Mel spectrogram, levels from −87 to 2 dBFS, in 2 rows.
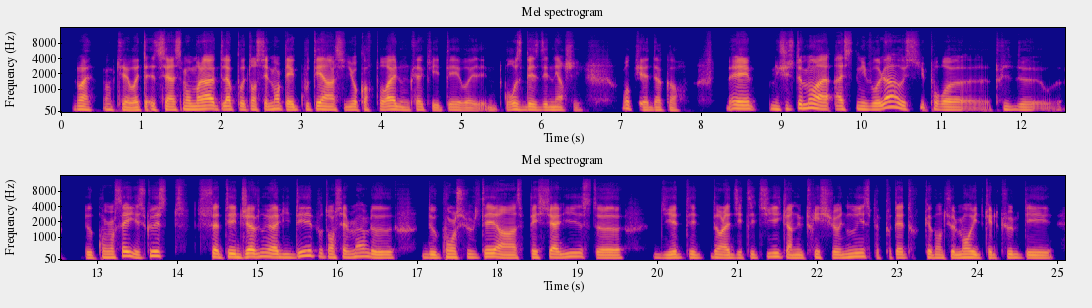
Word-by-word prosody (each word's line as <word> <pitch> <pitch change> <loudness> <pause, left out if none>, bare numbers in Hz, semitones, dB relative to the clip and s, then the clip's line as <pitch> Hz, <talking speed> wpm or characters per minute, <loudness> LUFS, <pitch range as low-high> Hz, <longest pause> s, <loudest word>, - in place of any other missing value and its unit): Ouais, 130 -3 +2
OK, 120 -1 -5
ouais, 105 +2 +3
tu - - -3
es 135 - -1
c'est 115 +4 +2
à 120 - +4
ce 115 - -7
moment-là 135 +4 +6
que 130 - -8
là, 130 - +6
potentiellement, 130 +2 -1
tu 125 -1 +1
as - - +5
écouté 125 +4 +2
un 120 -1 +4
signaux 115 +2 -2
corporel, 120 +3 +2
donc 110 -2 -6
là, 120 - -1
qui 110 - -8
était, 110 +2 -3
ouais, 100 -2 -4
une 100 - -10
grosse 125 +1 -1
baisse 115 -1 0
d'énergie. 110 -3 -4 0.5
OK, 155 -5 -4
d'accord. 105 -4 -6 0.5
Mais 155 -1 +4 0.2
mais 140 -2 -2
justement, 170 +7 +2
à 140 -3 +5
à 140 - +2
ce - - -9
niveau-là 140 - +3
aussi, 140 -8 -4
pour, 120 -1 -1
heu, 65 - -4
plus 125 -2 -8
de, 110 - -6
heu, - - -17 0.3
de 120 - +1
conseils, 130 - +1
est-ce 115 -1 -4
que - - -1
ç 185 - -6
t - - -20 0.2
ça 145 -2 +1
t'est 140 +3 +3
déjà 145 +3 +5
venu 160 +2 -1
à 140 - +6
l'idée, 140 +10 0
potentiellement, 145 -1 -2
de 120 -5 +1 0.3
de 125 -1 -1
consulter 135 +3 +1
un 115 -3 +2
spécialiste, 130 +5 0
heu, 115 0 +2 0.4
diété 120 0 -2
dans 130 -3 -1
la 115 0 +4
diététique? 125 +6 -4
Un 120 - +3
nutritionniste? 125 +5 -2
Peut-être 125 -1 -4
qu'éventuellement 125 +1 0
il 125 -2 +3
te - - -21
calcule 125 +1 -3
tes 110 -2 -1
125 Hz, 175 wpm, -23 LUFS, 115-140 Hz, 0.5 s, moment-là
